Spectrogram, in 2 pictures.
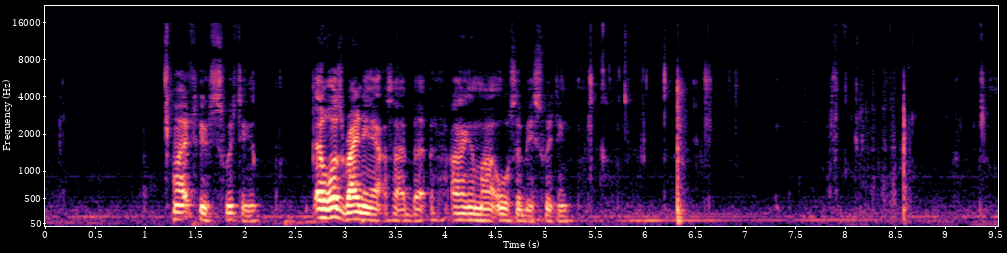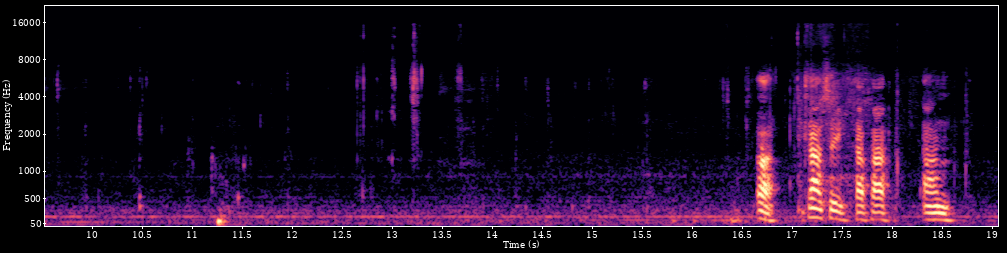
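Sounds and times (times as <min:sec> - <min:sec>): person chewing pizza: 0:00.0 - 0:01.3, 0:04.8 - 0:18.9
faint low hum: 0:00.0 - 0:19.0.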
